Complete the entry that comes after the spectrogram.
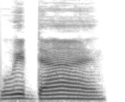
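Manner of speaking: normal talking voice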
